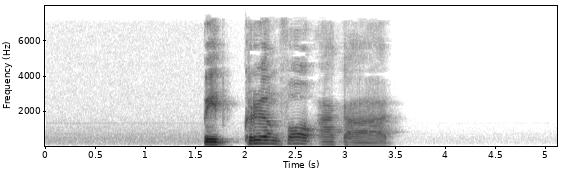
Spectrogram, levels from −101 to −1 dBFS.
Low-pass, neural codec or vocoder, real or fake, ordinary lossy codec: 7.2 kHz; none; real; AAC, 32 kbps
